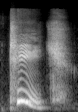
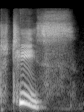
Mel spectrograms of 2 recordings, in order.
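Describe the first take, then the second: First: The word ends with a 'ch' sound. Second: The word ends without a 'ch' sound. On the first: The speaker calls it right. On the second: The speaker calls it wrong.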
